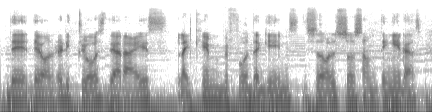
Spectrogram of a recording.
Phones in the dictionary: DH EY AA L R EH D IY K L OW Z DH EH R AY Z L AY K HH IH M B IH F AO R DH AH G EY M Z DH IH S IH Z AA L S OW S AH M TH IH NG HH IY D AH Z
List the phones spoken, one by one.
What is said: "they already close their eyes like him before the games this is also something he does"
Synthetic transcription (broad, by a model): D EY AA L R EH D IY K L OW Z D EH R AY Z L AY K HH IH M B IH F AO R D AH G EY M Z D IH S IH Z AA L S OW S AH M T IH NG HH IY D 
